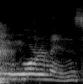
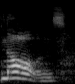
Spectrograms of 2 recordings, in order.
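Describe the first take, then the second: First: The name is said as two separate words. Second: The name is run together into one word. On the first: This is how an outsider says it. The speaker calls it wrong. "when I say New Orleans" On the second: This is how a local says it. The speaker calls it right. "my friend's like, it's Nolans"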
